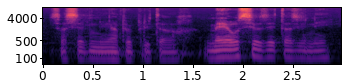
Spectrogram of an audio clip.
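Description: A man, a musician answering interview questions in a halting way. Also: low-pitched, level tone, a little mellow. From Switzerland. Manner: halting, with many fillers and restarts.

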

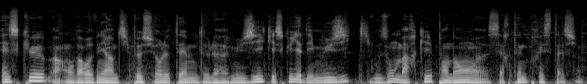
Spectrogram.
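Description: A man's voice: low voice, fast, warm tone, soft background music. A man interviewing guests, hesitant and searching for his words. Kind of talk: relaxed interview questions.

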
